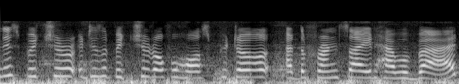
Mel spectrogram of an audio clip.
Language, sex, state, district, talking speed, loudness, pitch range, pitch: English, female, Punjab, Kapurthala, 210 wpm, -13 LUFS, 295-335 Hz, 310 Hz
